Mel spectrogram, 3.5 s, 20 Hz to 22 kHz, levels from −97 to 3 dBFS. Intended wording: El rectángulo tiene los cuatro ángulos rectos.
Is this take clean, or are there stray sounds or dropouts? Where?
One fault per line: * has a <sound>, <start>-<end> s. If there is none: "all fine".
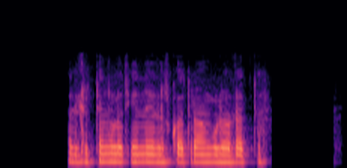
all fine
